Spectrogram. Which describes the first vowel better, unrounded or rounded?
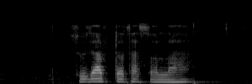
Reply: rounded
